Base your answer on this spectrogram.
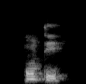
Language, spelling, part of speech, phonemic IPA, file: French, ponter, verb, /pɔ̃.te/, LL-Q150 (fra)-ponter.wav
- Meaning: 1. to build a bridge 2. to cover a boat with a deck 3. to punt, to bet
